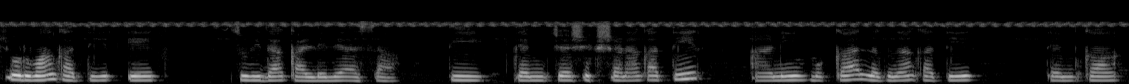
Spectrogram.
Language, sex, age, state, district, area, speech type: Goan Konkani, female, 18-30, Goa, Quepem, rural, spontaneous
